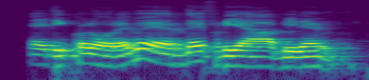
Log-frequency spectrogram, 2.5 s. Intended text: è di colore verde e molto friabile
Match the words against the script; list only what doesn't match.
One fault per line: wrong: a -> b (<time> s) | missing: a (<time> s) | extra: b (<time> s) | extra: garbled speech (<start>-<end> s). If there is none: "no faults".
missing: molto (1.4 s)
